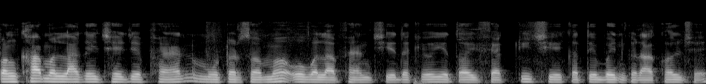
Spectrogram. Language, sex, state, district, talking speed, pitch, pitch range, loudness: Maithili, male, Bihar, Supaul, 195 wpm, 115 Hz, 110-120 Hz, -22 LUFS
